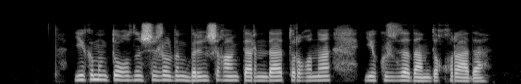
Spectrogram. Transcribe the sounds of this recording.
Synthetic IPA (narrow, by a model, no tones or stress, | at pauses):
je̞kʲɪməɴt̪ʰo̞ʁəzənʃəʒəlˠd̪əɴbɪɾɪnʃɪʁɑŋt̪ɑɾənd̪ɑt̪ʰʊɾʁənəje̞kʲɪʒʏzɑd̪ɑmd̪əqʰʊɾɑd̪ə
